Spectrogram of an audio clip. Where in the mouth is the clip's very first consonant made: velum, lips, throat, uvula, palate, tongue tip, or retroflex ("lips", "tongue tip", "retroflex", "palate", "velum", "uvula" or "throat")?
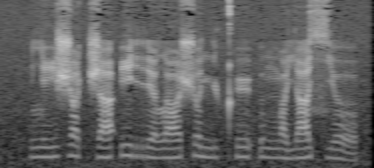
tongue tip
